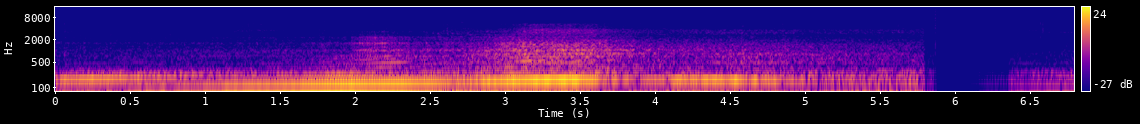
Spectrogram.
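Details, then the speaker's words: 2008 Saab 9-3 Turbo X with newly installed upgraded turbo, on a drive: revs climb, then fall away off throttle with a soft turbo whoosh as the engine comes down. Sounds better than the old turbo; normal spool-down. "yeah that was just like as you let off the gas and the engine starts to like come down you can just hear the turbo just oh it sound it sounds so much better than the old one"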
